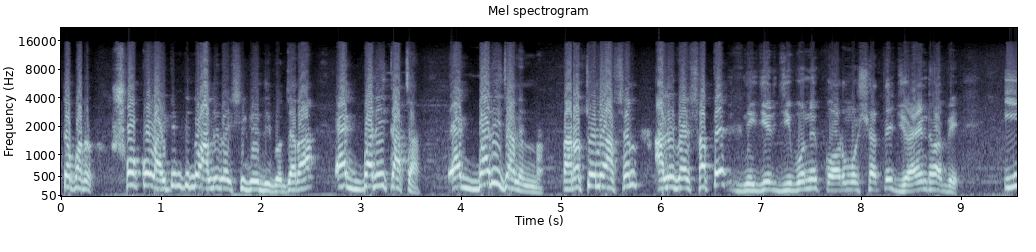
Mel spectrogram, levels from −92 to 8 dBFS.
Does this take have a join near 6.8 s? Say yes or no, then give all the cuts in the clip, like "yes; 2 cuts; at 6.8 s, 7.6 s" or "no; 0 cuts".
yes; 1 cut; at 6.8 s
